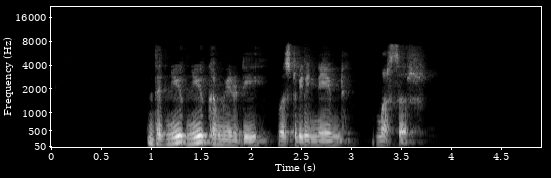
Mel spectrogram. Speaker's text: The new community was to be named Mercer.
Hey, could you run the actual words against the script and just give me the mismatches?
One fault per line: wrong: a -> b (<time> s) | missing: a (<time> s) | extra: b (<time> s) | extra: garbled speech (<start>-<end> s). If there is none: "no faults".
extra: new (1.3 s)
extra: be (2.5 s)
